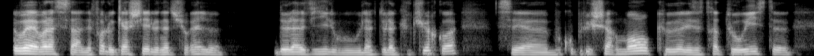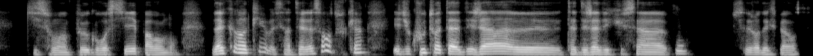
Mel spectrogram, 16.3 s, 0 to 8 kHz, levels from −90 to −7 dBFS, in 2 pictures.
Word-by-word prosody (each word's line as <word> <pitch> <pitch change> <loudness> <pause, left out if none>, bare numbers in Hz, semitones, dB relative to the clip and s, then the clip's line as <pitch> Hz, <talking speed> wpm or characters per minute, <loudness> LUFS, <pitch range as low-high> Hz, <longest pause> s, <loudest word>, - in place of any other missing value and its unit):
Ouais, 145 -2 +11
voilà, 125 0 +7
c'est 110 - -2
ça. 110 - +1
Des 110 - -2
fois, 110 - -1
le 115 -3 +1
cachet, 125 +2 +3
le 115 - 0
naturel, 115 +2 -1
heu, 105 -2 -7 0.5
de 120 - +2
la 120 -1 +5
ville 120 +1 -5
ou 105 -2 -5
la 105 +1 -2
de 115 +2 -7
la 110 - +1
culture 105 +10 -4
quoi, 140 +1 +1 0.4
c'est, 110 -1 -2
heu, 100 -1 -3
beaucoup 105 +3 -11
plus 125 - -8
charmant 130 +5 +4
que 120 -4 -7
les 115 -2 0
extratouristes, 120 +3 -2
heu, 110 -3 -4 0.5
qui 105 - -12
sont 105 0 -5
un 100 - -4
peu 115 +3 -4
grossiers 110 +5 -3
par 110 -1 -3
moment. 100 -2 -6 0.3
D'accord, 150 +9 +3
OK, 180 +5 -9
bah, - - -7
c'est 115 0 -9
intéressant 125 - -2
en - - -2
tout - - -15
cas, 195 - -3 0.3
et - - -2
du 130 +1 -5
coup, 190 +9 -1
toi, 190 -1 +1
tu 155 - -1
as 125 -2 +7
déjà, 130 +2 +2
heu, 115 -2 0
tu 125 - -8
as - - 0
déjà 115 +2 +1
vécu 115 +1 -7
ça 115 -1 -2
où, 140 -1 -7 0.4
ce - - -12
genre 110 0 -3
d'expérience? 105 0 -7
115 Hz, 225 wpm, -25 LUFS, 110-130 Hz, 0.5 s, Ouais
